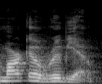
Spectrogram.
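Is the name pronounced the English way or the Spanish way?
English. The name is pronounced with English sounds. The speaker calls it wrong.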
